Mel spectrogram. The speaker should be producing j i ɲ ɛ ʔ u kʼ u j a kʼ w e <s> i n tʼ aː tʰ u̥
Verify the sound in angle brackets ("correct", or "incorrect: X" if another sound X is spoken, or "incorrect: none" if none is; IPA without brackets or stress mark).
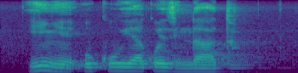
incorrect: z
